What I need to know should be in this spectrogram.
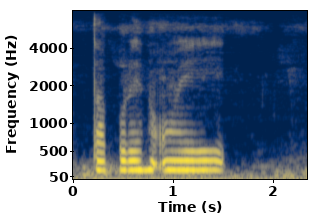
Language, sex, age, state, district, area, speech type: Santali, female, 30-45, West Bengal, Birbhum, rural, spontaneous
